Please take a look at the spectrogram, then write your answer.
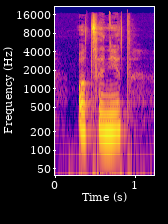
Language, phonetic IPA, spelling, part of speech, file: Czech, [ˈot͡sɛɲɪt], ocenit, verb, Cs-ocenit.ogg
- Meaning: 1. to value (to estimate the value of) 2. to price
